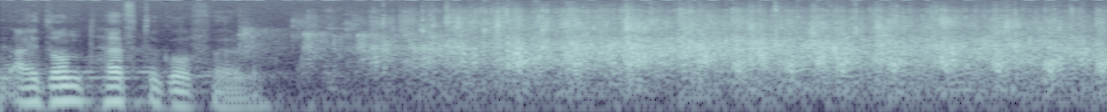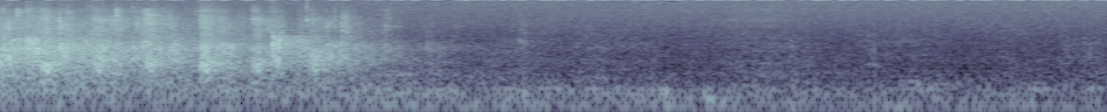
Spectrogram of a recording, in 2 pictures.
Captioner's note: applause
